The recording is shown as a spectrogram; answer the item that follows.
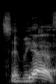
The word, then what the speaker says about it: Sevink: Like it's like the Sevink. Is that how you say it? Sevink? – Yes. Like, it's just the word knives backwards, actually, is where the title came from for that.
